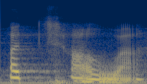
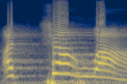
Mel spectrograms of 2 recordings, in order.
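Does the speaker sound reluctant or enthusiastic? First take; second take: reluctant; enthusiastic. First: It sounds reluctant, hinting it did not go well. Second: It sounds enthusiastic, meaning it really went well.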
